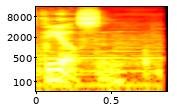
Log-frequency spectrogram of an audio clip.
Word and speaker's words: Thielsen: the northern pacific railway the name eventually got americanized to be pronounced as thielson after three or four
